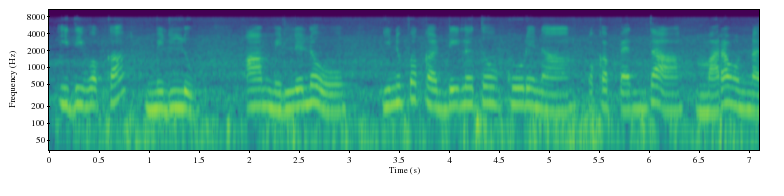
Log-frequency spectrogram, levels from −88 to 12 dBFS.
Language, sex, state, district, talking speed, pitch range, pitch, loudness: Telugu, female, Telangana, Hyderabad, 110 wpm, 175-215 Hz, 195 Hz, -15 LUFS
